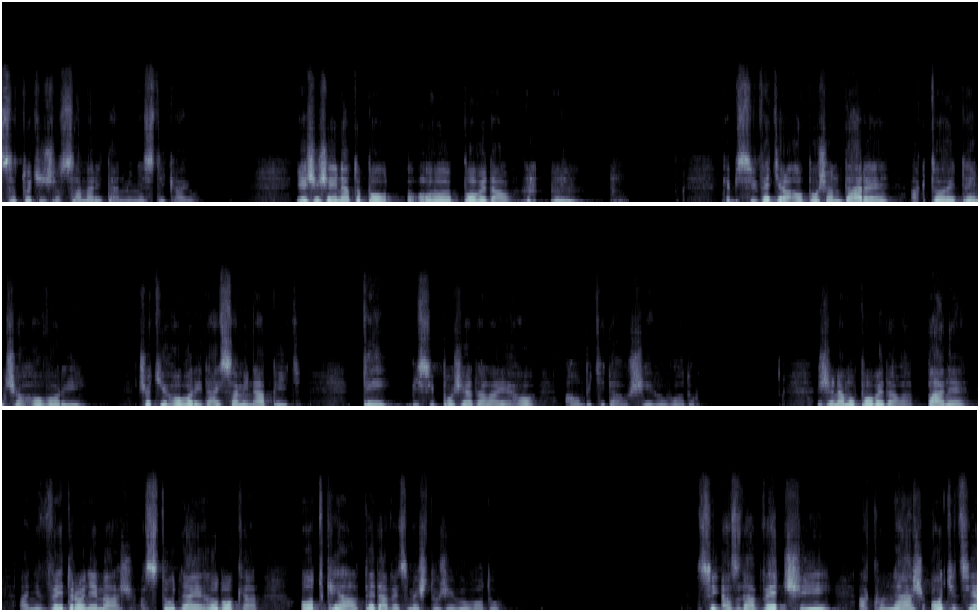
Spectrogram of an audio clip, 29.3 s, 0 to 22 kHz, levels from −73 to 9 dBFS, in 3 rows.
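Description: Speex codec damage runs throughout the speech. This CELP coder spends too few bits on the excitation signal, so the voice comes out plainly noisy and hoarse, with a rough texture. The degree of damage fits a Speex bitrate around 22 kbps.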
